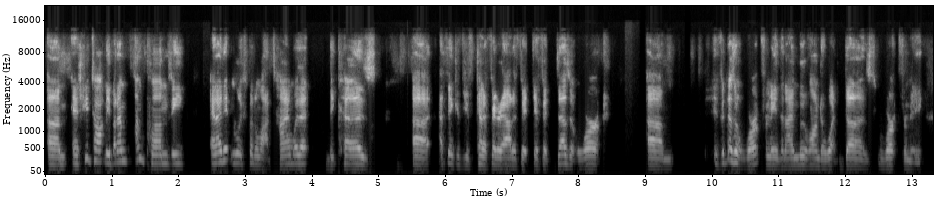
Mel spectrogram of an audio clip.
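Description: A middle-aged man with a fairly high voice, recorded close and dry. He talks casually and candidly, like a guest sharing personal anecdotes, with a self-deprecating streak. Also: moderate pace, fairly bright tone, no room sound. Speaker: interview guest. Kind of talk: casual conversational storytelling.

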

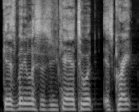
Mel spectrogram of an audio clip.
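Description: A man's voice: fairly high pitch, flat delivery, quick pace, no echo, studio quality. A man hosting a podcast in casual interview chat, effusive and encouraging toward his guest. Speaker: podcast host.

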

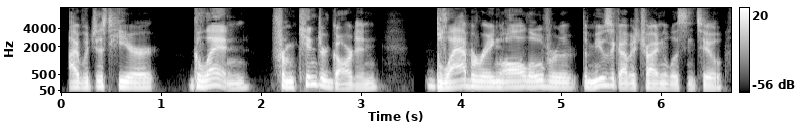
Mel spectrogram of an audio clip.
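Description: A man's voice: mid-range voice, dry recording. Dry-sounding man chatting nostalgically. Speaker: podcast host. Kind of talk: nostalgic casual chat. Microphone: close studio microphone in home office.

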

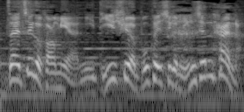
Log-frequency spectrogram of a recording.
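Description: A gloating murderer in a radio play. His fairly high voice swings widely as he sneers and boasts. He is smug and cruel, with music playing underneath. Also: very animated, fairly quick. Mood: gloating, mocking. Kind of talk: Mandarin radio drama acting.

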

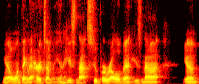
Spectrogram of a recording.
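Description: An American man chatting casually as a podcast guest, talking haltingly and often repeating and rephrasing his phrases. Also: medium pitch, steady tone, fairly bright tone. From United States. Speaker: podcast guest, sports card collector. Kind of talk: casual interview chat.

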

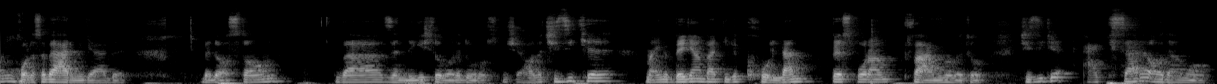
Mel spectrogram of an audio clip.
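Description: A low-pitched man chats in a roomy, echoing space. He tells stories in a casual, conversational way, often checking that the listener follows. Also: a little mellow. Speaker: podcast speaker telling a story. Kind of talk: casual chat, storytelling.

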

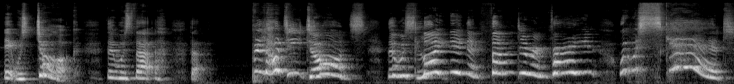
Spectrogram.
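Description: Woman doing a shrill, panicky boy. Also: sing-song, normal speed, roomy sound. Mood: shrill, defensive. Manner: shrill, insistent, uneducated grammar. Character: anxious, defensive boy, shrill and pleading.

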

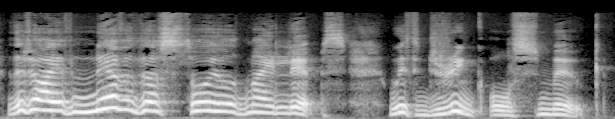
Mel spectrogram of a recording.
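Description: A woman voicing a pompous, sanctimonious young gentleman poet who talks in an affected, high-pitched voice full of hesitant pauses. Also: sing-song, exaggerated voice.

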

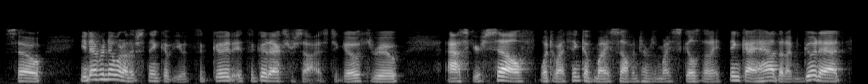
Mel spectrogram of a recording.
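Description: A man hosting a solo career-advice podcast, smooth-voiced and deliberate, with a cold and a sniffle, explaining with frequent fillers. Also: a little high, dull audio. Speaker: podcast host.

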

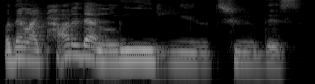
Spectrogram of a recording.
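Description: A man from Nigeria hosting a casual interview, relaxed and quick to laugh along. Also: medium pitch. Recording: echoey room.

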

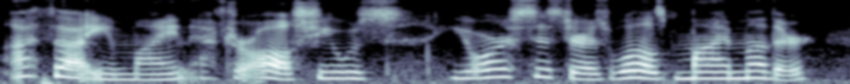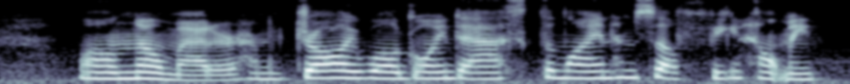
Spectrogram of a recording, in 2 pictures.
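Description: A woman's voice: fairly high pitch, normal speed, darkish tone, lightly acted. A woman voicing an earnest, determined boy. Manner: eager and urgent. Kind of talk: storybook reading aloud.

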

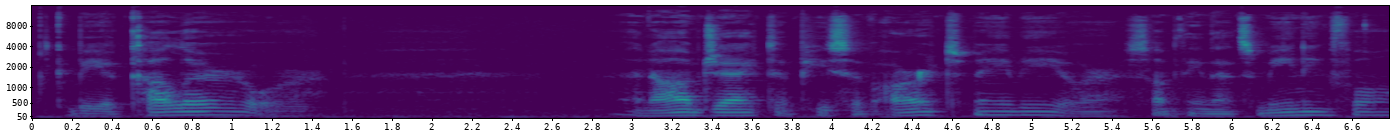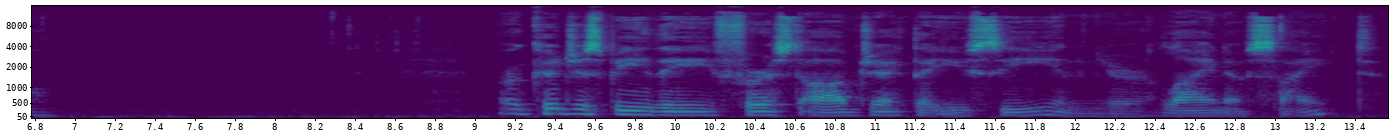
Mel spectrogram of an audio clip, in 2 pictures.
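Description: A man leading a guided meditation in a soft, breathy voice, giving gentle, unhurried instructions with long pauses. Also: fairly low pitch, animated.

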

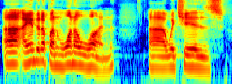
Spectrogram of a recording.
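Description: A man's voice: medium pitch, a little slow, bright, forceful tone, clean tone. A man chatting casually about a book as a podcast co-host, joking and self-deprecating. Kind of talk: casual book discussion with read-aloud passages.

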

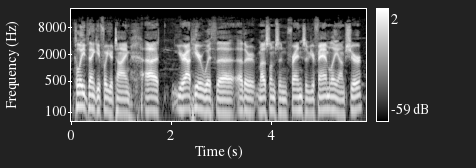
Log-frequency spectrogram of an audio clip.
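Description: Low-voiced evangelist man asking probing questions. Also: fairly even intonation, fairly bright tone. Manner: measured, probing questions with occasional "uh". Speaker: evangelist interviewer. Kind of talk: street interview with scripted intro.

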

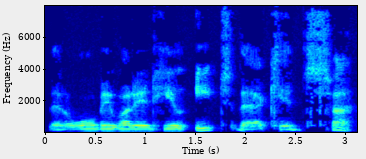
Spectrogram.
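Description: A man's voice: mid-range voice, measured pace, slightly rough. A man voicing a sneering, smug teenage schoolboy bully, mocking and gloating.

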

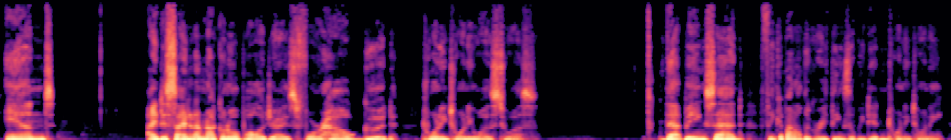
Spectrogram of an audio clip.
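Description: A woman's voice: on the low side, lively intonation, moderate pace, dark tone, no echo, clean studio sound. A middle-aged woman, chatting emphatically and with self-assurance as a podcast co-host. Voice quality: raspy. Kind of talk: casual chat with emphatic opinion.

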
